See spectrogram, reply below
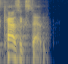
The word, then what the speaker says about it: Kazakhstan: You don't know how to pronounce the country name. It's Kazakhstan.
